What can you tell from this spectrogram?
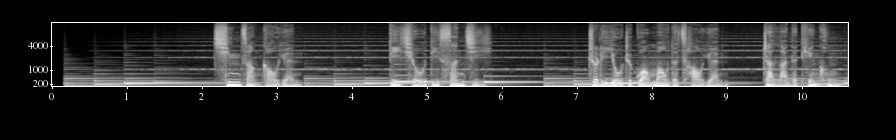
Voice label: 纪录片 自然科教, 男; 神秘的冰湖

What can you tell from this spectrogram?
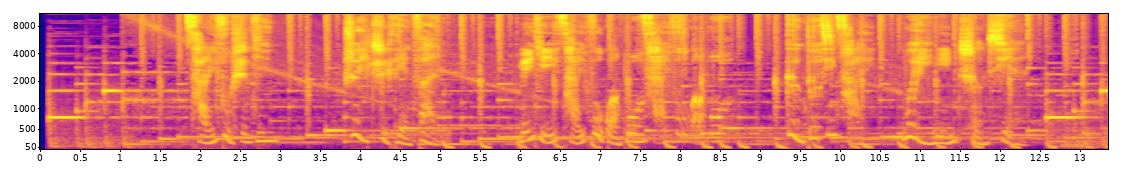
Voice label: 广告 片头片花 大气, 女国; 财富广播

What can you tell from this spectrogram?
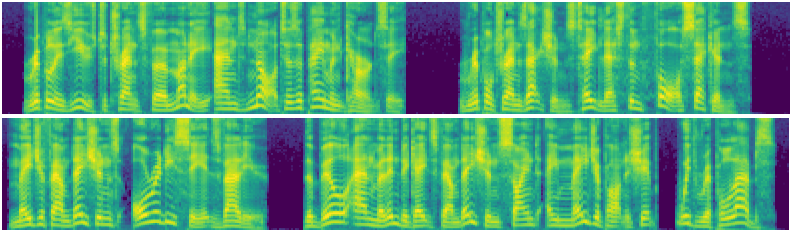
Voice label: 外籍男英 外语 英式英语 稳重

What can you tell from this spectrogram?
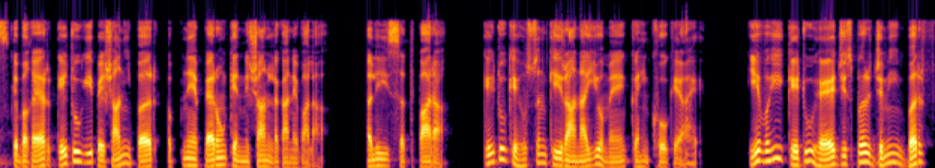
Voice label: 乌尔都语男 外语 小语种 磁性

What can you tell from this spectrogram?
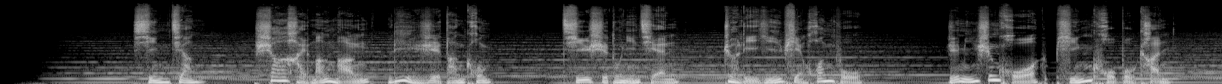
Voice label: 专题, 政府, 稳重; 哈密

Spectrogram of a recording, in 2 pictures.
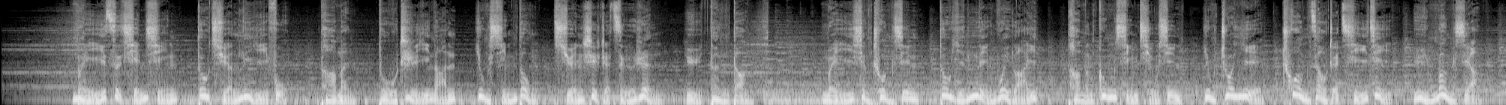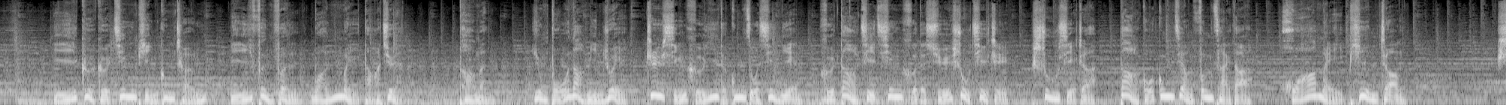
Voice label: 男 专题 浑厚; 建大研究院

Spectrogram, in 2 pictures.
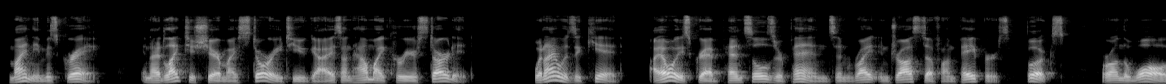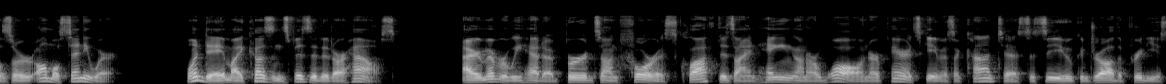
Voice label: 外籍男英 外语 美式英语 教学课件 每分120

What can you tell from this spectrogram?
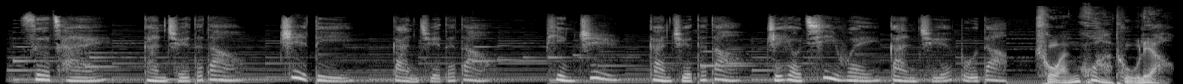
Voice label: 广告 涂料 清新; 家居家电; 传化涂料央视二套广告

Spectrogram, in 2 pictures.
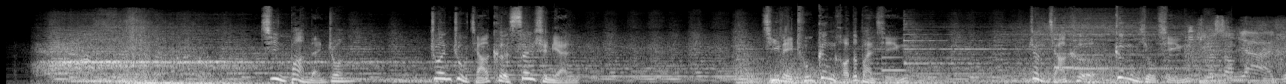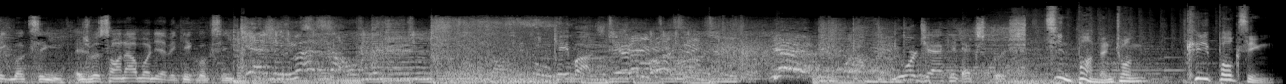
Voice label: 男国 广告 自然; 服装; 劲霸男装

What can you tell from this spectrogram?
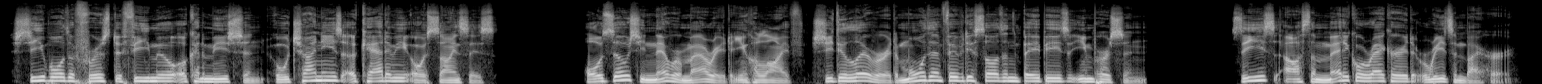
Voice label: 男英 外语 国内英语 人物旁白

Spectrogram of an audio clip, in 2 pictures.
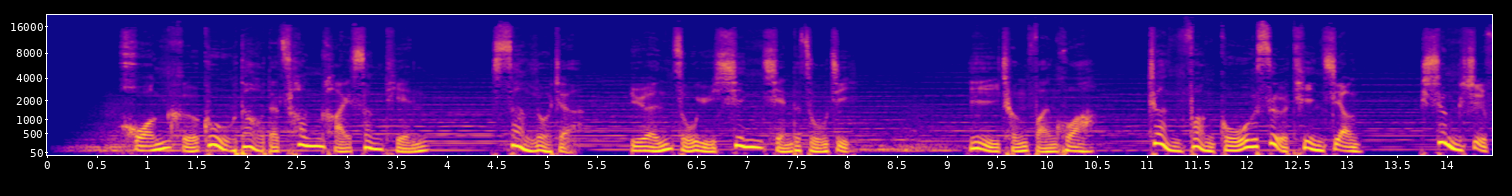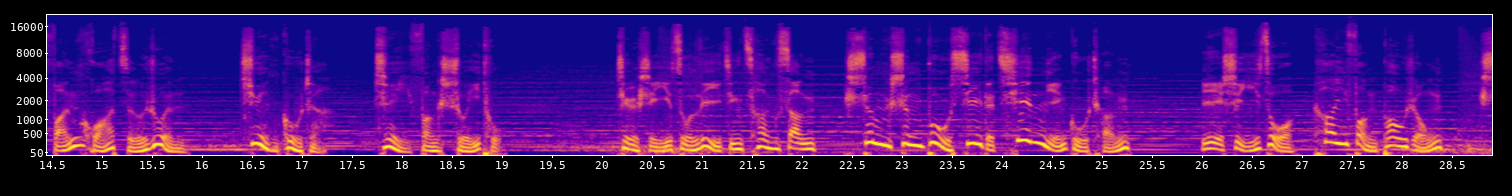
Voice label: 男国 宣传片 城市 抒情; 牡丹大会

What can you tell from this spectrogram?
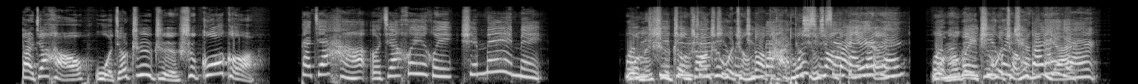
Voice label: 动画 童声 男女童

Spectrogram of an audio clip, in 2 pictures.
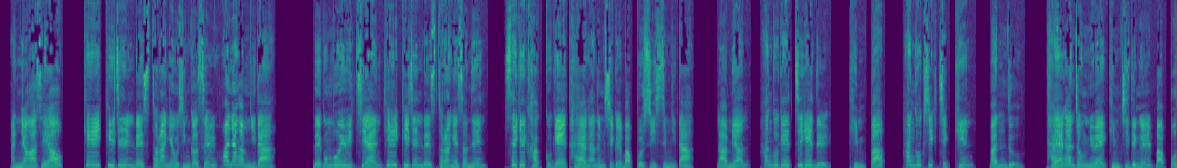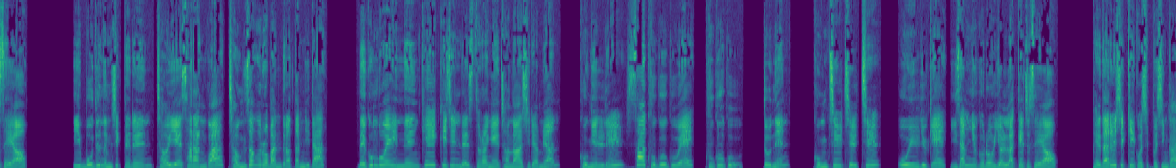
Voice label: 韩语女 外语 小语种 年轻

